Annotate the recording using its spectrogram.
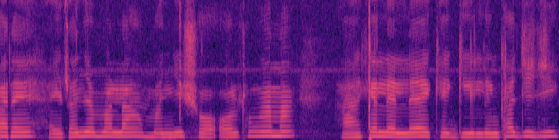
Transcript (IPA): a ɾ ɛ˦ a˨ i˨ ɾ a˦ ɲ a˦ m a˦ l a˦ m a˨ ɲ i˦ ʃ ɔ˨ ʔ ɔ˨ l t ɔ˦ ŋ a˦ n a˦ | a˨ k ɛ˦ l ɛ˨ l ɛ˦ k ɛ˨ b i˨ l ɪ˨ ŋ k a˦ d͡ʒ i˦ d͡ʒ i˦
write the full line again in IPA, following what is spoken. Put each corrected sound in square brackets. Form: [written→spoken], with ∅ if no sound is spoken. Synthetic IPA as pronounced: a ɾ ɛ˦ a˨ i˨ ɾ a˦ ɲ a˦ m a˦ l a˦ m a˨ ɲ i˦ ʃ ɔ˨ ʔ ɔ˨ l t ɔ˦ ŋ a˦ n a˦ | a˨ k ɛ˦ l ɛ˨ l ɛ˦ k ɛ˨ [b→ɡ] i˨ l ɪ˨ ŋ k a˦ d͡ʒ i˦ d͡ʒ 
